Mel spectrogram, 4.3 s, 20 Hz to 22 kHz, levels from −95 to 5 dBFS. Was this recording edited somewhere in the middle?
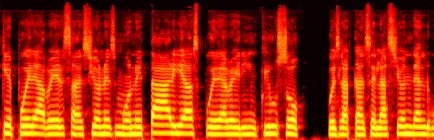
no; 0 cuts

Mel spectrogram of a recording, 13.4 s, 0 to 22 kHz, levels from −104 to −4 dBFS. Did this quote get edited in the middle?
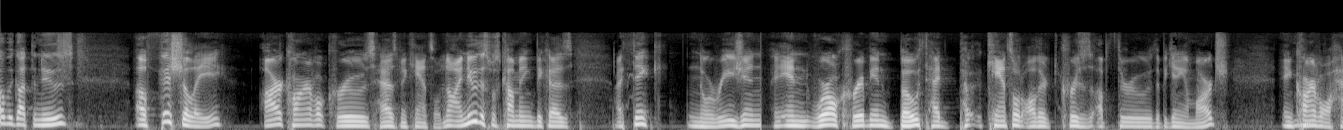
yes; 1 cut; at 9.6 s

